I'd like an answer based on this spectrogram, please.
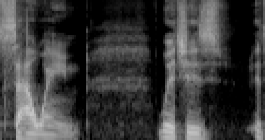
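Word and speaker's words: Samhain: in origin it's a it's a Time called sa which is it sounds creepy most people they pronounce it Sam ha because that's the way it's spelled but it's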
